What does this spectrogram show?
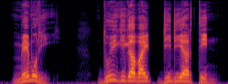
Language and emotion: Bengali, neutral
